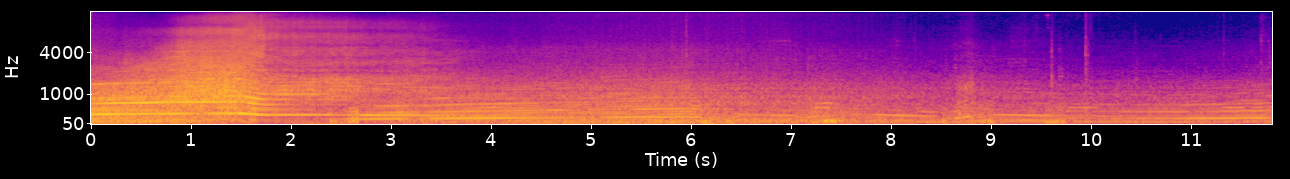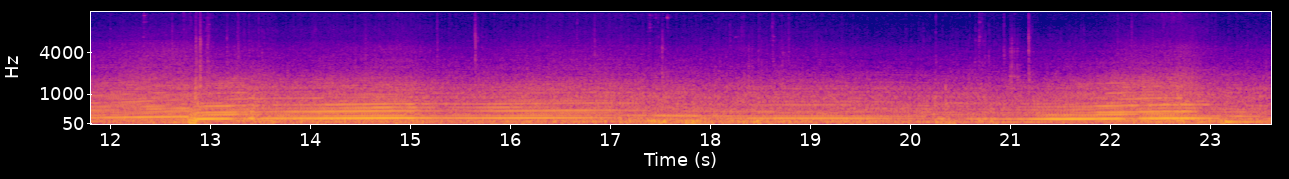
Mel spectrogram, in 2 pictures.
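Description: A Porsche 911 GT3 RS with a naturally aspirated flat-six revs sharply at the start, then holds a steady rising and falling engine drone through several gear-like sweeps, with a clear mechanical whine running underneath.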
